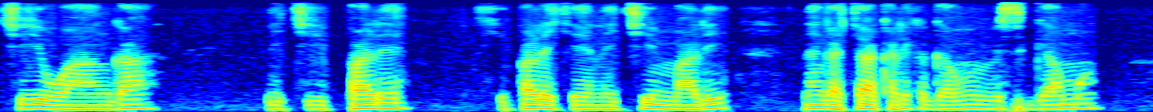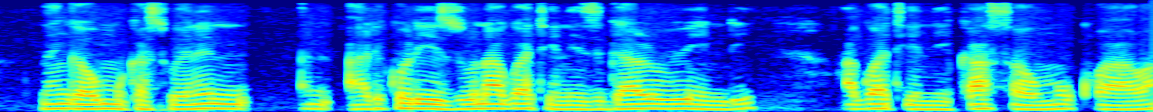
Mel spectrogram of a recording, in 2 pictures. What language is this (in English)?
Masaaba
